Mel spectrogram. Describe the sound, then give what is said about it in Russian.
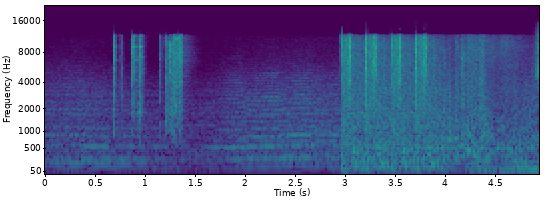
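Pistol gunshots crack in a quick cluster of a few sharp bursts, then give way to a louder, dense stretch of rapid, continuous firing. “бери пистолет и стреляй в него”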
